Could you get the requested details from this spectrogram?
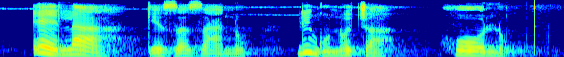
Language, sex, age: Xhosa, female, 28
